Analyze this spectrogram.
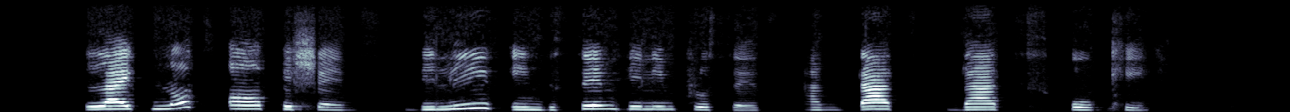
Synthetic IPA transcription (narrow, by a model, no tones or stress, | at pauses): laɪk̚nɔt | ɔlpeʃɛ̃nts | bilivĩnðəsẽmɦilĩŋpʰɹosɛs | ãndat | ðats | okʰe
